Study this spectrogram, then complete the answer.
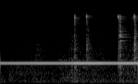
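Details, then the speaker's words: Sony STR-GX80ES receiver after extensive component replacement, with a 1 kHz generator test signal: the tone stays clean through each soft selector click, with no pops or crackle; input switching works properly. "łączymy sobie sygnał testowy jeden kilohertz nie słychać żadnego przełączania kropeczka działa także"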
